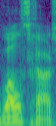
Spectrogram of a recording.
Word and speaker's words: Walschaerts: meanwhile the conventional princesses were driven by four cylinders themselves driven by four sets of wall scars valve gear yes i'm pronouncing it the belgian way another new feature on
